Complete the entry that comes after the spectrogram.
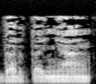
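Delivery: low, hushed and grim; gloomy. A narrator's reading. Grave musketeer to his young friend, gloomy. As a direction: sombre warning, kept low. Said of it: "soggiunse con una voce così tetra".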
